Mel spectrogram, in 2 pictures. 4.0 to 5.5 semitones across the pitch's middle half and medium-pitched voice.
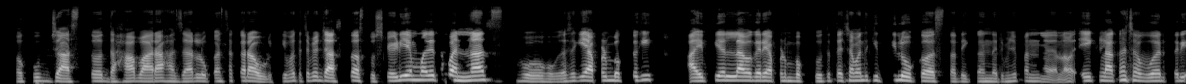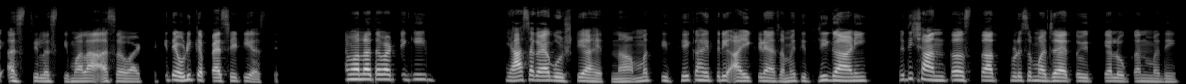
Yes: average, 4.3 semitones; medium, 165 Hz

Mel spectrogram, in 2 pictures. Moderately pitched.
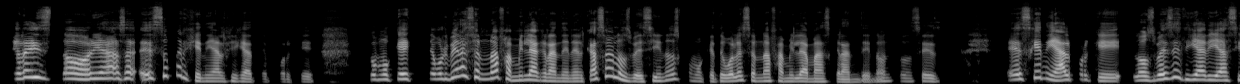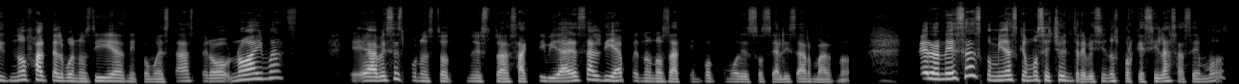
Yes: medium, 170 Hz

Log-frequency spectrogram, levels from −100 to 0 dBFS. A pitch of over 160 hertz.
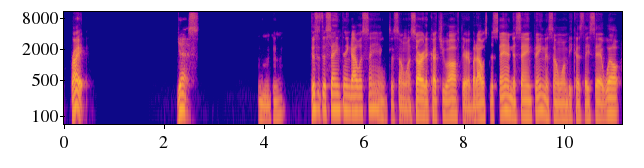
No: low, 100 Hz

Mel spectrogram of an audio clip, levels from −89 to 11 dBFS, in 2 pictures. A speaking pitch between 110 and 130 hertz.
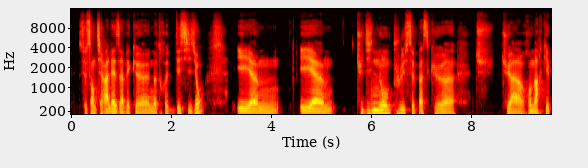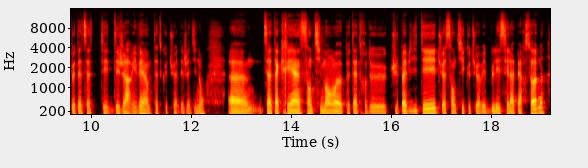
No: low, 100 Hz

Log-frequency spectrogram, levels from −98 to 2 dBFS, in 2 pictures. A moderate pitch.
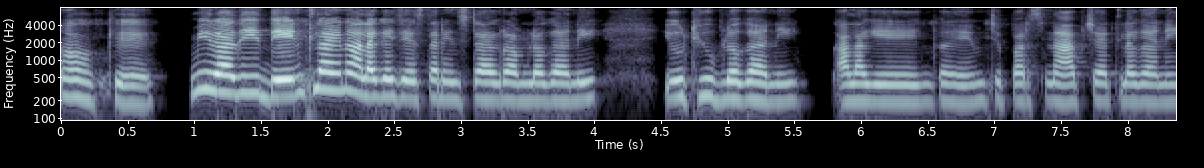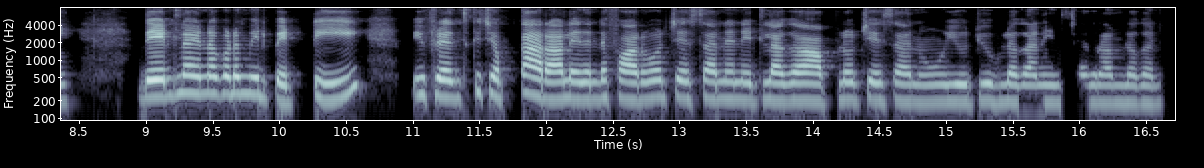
No: high, 205 Hz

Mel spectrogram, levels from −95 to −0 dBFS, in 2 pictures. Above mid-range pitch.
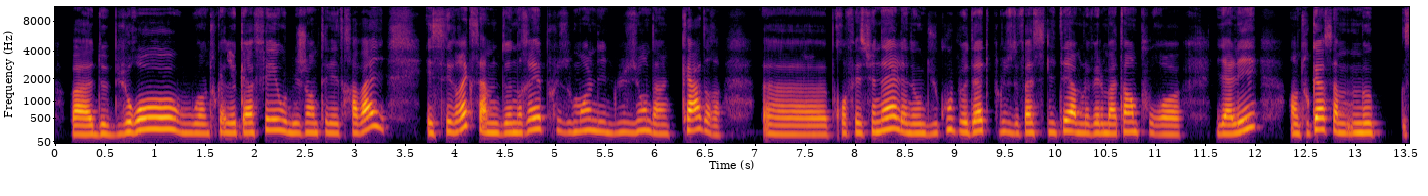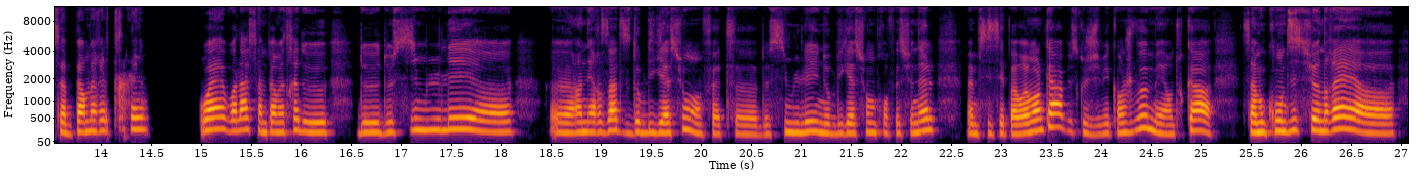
Yes: high, 205 Hz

